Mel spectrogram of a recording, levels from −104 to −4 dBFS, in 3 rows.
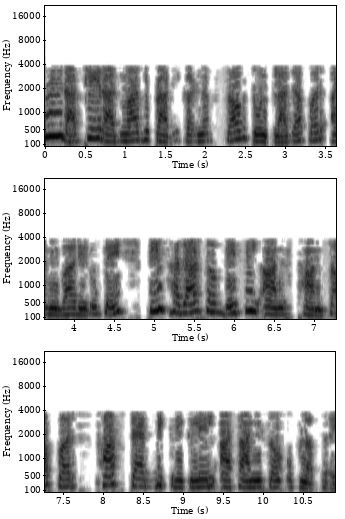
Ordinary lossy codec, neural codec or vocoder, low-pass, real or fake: none; vocoder, 24 kHz, 100 mel bands, Vocos; 3.6 kHz; fake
